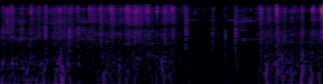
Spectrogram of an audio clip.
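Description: Birds flap their wings noisily inside a wire cage.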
